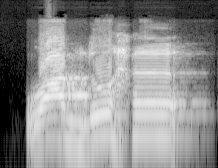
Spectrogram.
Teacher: Wars an-Nafi' membaca dengan taklil wa-duha, dan ini dinamakan imalah as-sughra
